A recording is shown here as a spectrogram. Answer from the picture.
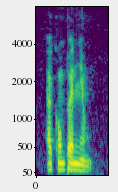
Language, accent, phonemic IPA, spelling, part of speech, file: French, France, /a.kɔ̃.pa.ɲɑ̃/, accompagnant, verb, LL-Q150 (fra)-accompagnant.wav
- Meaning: present participle of accompagner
